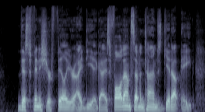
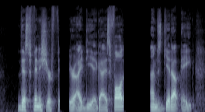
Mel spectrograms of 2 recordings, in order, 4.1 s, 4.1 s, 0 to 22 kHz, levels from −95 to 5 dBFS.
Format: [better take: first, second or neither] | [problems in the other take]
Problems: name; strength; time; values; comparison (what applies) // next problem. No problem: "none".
first | audio cutting out; at 1 s and at 2.5 s for 0.5 s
